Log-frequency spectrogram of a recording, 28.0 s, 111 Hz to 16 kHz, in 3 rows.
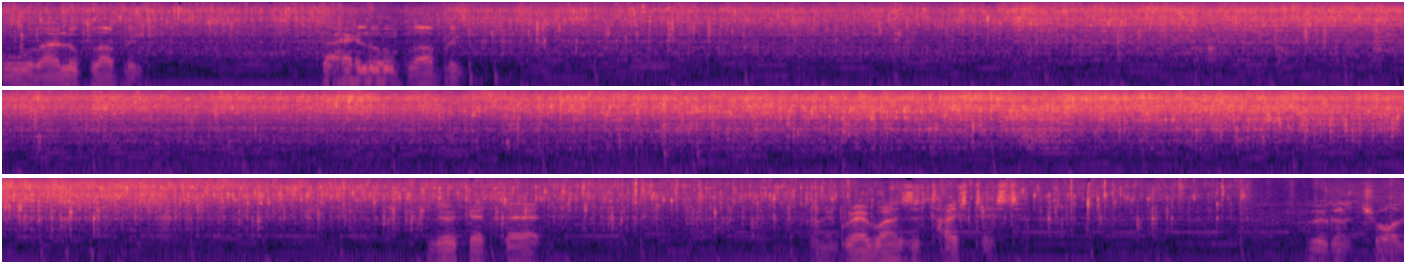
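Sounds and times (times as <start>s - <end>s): oil sizzling while deep-frying: 0.0s - 28.0s
ladle stirring through oil: 3.0s - 24.8s
wire-mesh strainer stirring oil: 12.4s - 19.1s.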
